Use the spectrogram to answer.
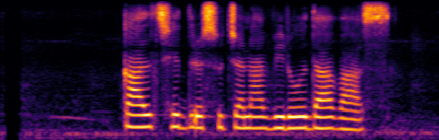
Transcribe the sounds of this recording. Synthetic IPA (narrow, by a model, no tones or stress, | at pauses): kalt͡sʰet̪rʌsut͡sʌnabiɾod̪ʱabas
